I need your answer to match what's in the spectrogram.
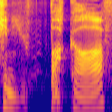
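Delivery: put-on muttered whisper under breath. Retelling how a classmate answered a teasing friend, whispering under his breath. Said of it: "Simon is whispering under his breath".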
